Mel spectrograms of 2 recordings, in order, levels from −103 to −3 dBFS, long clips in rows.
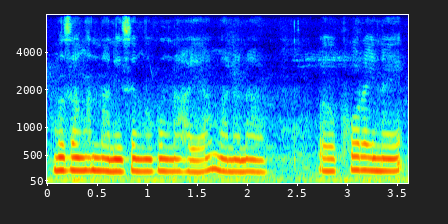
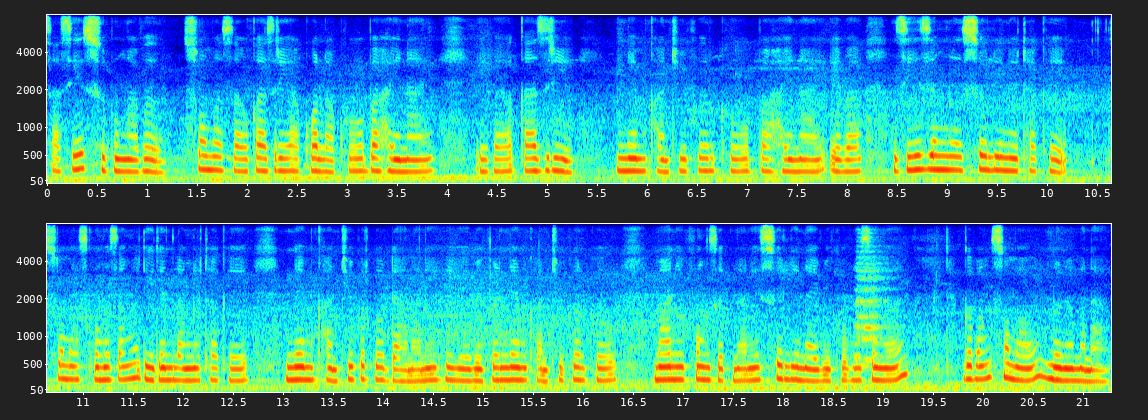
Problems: low volume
